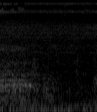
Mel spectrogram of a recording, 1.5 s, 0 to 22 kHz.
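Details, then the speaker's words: Newly installed airbag suspension on tow setup, bags filled to about 10 psi: faint, steady high hiss of escaping air from the expected airbag fitting; air leak at airbag fitting. "Fill your bags. And we're leaking out of the one I thought we would leak out of. I can hear it."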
